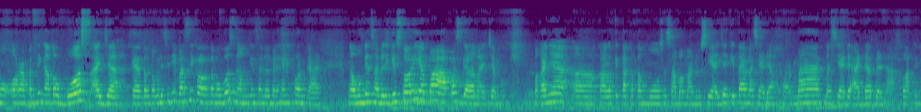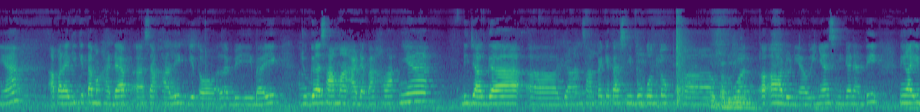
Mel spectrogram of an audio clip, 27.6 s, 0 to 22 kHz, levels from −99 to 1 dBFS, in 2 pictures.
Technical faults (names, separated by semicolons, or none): none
